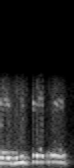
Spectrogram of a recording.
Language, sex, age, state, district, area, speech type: Odia, female, 45-60, Odisha, Khordha, rural, conversation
